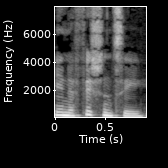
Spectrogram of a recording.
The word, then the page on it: inefficiency: American English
